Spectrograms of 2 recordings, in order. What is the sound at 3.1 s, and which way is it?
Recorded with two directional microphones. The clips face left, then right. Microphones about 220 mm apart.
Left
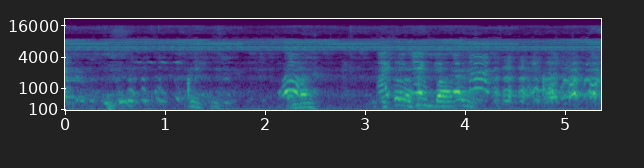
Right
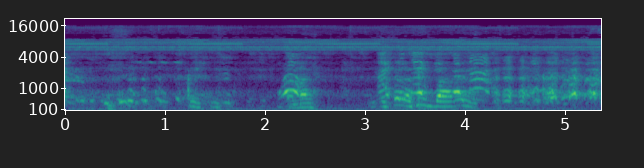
Cricket, 10° right (ahead or behind).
